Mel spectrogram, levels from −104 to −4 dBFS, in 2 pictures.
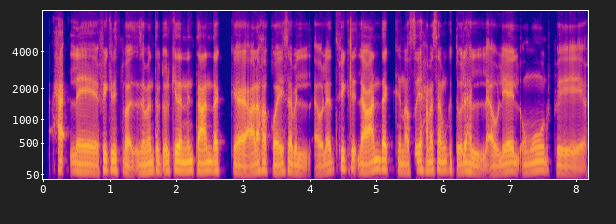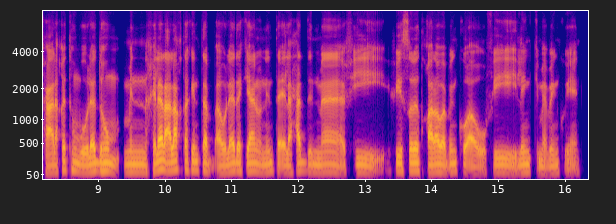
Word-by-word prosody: ح - - +2 0.2
ل 95 -3 +1
فكرة 115 -1 +1
ب - - +3
زَي 85 0 -2
ما 95 - +2
أنت 100 +1 0
بتقول 100 +1 0
كده 110 +1 +5
إن 105 -1 +2
أنت 110 +2 0
عندك 105 +2 +4
علاقة - - +4
كويسة - - +1
بالأولاد، 80 +3 -3
فكرة 125 -3 -1
لو 90 - +5
عندك 120 +2 +2
نصيحة 100 +4 -1
مثلًا 105 0 0
ممكن 105 +1 -6
تقولها 95 +3 0
لأولياء 80 +2 0
الأمور 105 +3 -3
في 75 -4 -3
في - - -1
علاقتهم 105 -2 0
بولادهم 95 +2 0
من 90 -1 -4
خلال 115 +7 +5
علاقتك 110 +2 +3
أنت 105 -1 -3
بأولادك 90 +5 -1
يعني، 100 -1 +1
وإن 85 -1 -7
أنت 95 +3 -6
إلى - - 0
حدٍ 95 -1 -2
ما 90 +1 -2
في، 85 -3 -6 0.3
في 95 - -1
صِلة 100 0 +1
قرابة 90 -1 +2
بينكم 95 +1 -5
أو - - 0
فيه 85 -1 -5
link 90 +2 -3
ما - - -6
بينكم 80 +2 -8
يعني. - - -9
95 Hz, 185 wpm, -25 LUFS, 85-105 Hz, 0.3 s, كده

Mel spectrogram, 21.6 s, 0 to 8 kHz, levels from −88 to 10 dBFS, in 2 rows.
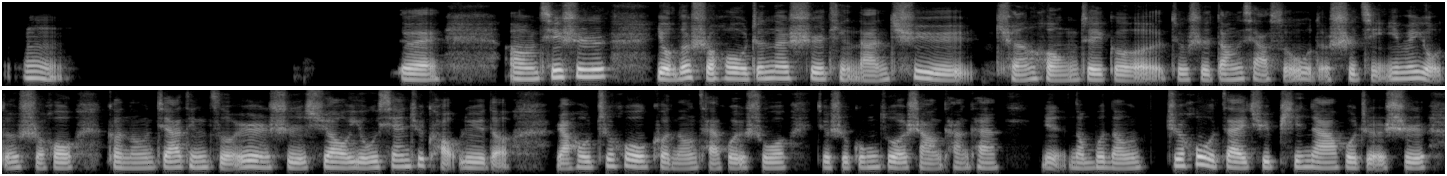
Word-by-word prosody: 嗯。 195 -3 -3 2.4
对， 155 0 +4 0.5
嗯， 170 -1 +2
其 215 +4 +5
实 230 +1 +6 0.3
有 165 -2 +8
的 190 +6 +5
时 195 - +4
候 170 0 +4
真 180 +3 0
的 185 - +3
是 185 -1 +1
挺 170 - -4
难 135 +3 -2
去 170 -4 +1
权 145 +4 -3
衡 145 -3 0
这 155 -1 +4
个 140 -2 +1
就 155 - -3
是 150 -1 -3
当 160 +3 -2
下 - - -4
所 - - -3
有 - - -1
的 - - -6
事 - - -3
情。 - - -7
因 180 0 -2
为 185 +1 +1
有 - - +2
的 155 - -2
时 165 - -5
候 145 +1 0 0.2
可 160 -2 -2
能 145 +1 -7
家 165 0 +2
庭 165 0 -3
责 145 -6 -1
任 170 -2 +3
是 150 -3 -3
需 155 - -6
要 155 -2 +4
优 155 0 0
先 180 +2 -3
去 200 - -2
考 205 - -2
虑 155 -2 0
的， - - -2 0.3
然 135 - 0
后 160 +2 +1
之 195 +4 -3
后 185 -3 +4
可 165 - -3
能 140 +1 -6
才 - - -4
会 145 - -1
说， 150 -1 -3 0.2
就 155 - -2
是 155 0 -4
工 160 +2 -4
作 160 -3 +2
上 135 -3 -5
看 150 -2 -10
看 150 -2 -6 0.3
也 - - -4
能 145 -1 -5
不 160 - +1
能 145 +1 -4 0.2
之 200 - +3
后 215 +1 +6
再 160 -3 +3
去 155 +2 -2
拼 170 +1 -5
啊， 150 -1 +1
或 150 0 +1
者 - - -1
是， 155 0 -1
160 Hz, 215 characters per minute, -21 LUFS, 150-175 Hz, 2.4 s, 有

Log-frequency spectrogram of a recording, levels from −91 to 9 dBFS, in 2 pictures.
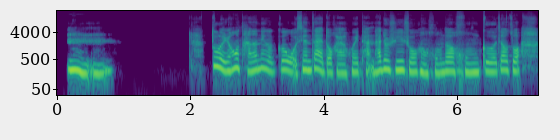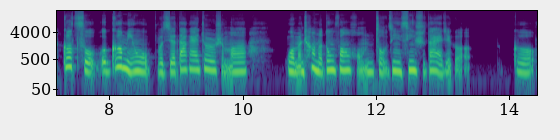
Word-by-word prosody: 嗯， 220 -7 +5 0.3
嗯。 210 - -18 1.5
对， 280 -6 +4
然 205 0 +2
后 260 +2 +3
弹 195 -4 -4
的 215 - +1
那 250 +2 0
个 215 -5 -2
歌， 225 +4 -2
我 205 -3 0
现 225 +5 0
在 230 0 +1
都 185 -2 -2
还 175 -2 -4
会 190 +3 -4
弹， 185 - -6
它 205 +3 +1
就 235 +1 +2
是 220 0 -2
一 225 - +4
首 195 -3 -2
很 190 -3 -1
红 180 +1 -4
的 200 0 +1
红 190 -1 -2
歌， 195 -1 -2
叫 225 +3 -1
做 210 -1 -2 0.4
歌 290 - +5
词 280 -6 -3 0.2
呃， 200 - +1
歌 285 +9 +4
名 205 -6 +4
我 190 - 0
不 185 - -3
记 180 +2 -4
得， - - +1
大 230 +4 +2
概 230 -1 0
就 235 +2 -1
是 220 -1 +2
什 - - -6
么， 195 +1 -1 0.6
《我 200 - +3
们 195 - +1
唱 255 +6 +2
着 195 -4 +4
东 225 +3 +3
方 220 0 +2
红 210 -2 -5
走 190 -1 -5
进 205 -1 +1
新 220 +3 +3
时 195 -2 -6
代》 205 -1 0
这 - - -5
个 - - -11 0.6
歌。 180 +1 -3
205 Hz, 245 characters per minute, -23 LUFS, 190-225 Hz, 1.5 s, 嗯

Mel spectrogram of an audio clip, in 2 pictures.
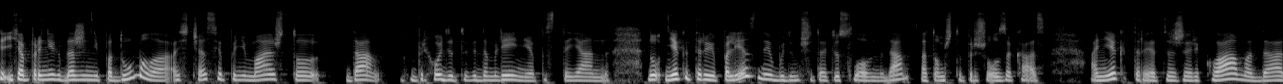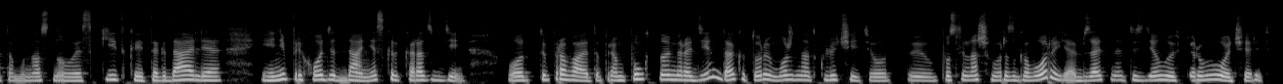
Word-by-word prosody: я 230 -3 +6
про 215 +1 +3
них 220 -1 +3
даже 210 +1 +3
не 200 -1 +1
подумала, 200 - +2
а 210 - -1
сейчас 220 +5 -3
я 245 - +3
понимаю, 210 +2 +1
что, 200 -4 -2 0.2
да, 210 +3 +1 0.3
м, 200 - -1
приходят 205 -4 +1
уведомления 195 -2 +1
постоянно. 180 -2 -4 0.3
Ну, 220 0 +5
некоторые 225 -1 +5
полезные, 230 - +3
будем 190 -1 -1
считать, 185 -2 -5
условно, 185 -3 -1
да, 235 - 0
о 180 - -1
том, 185 +2 -2
что 200 - -9
пришел 175 +1 -2
заказ, 185 0 -4 0.4
а - - 0
некоторые- 215 0 +2
это 180 +2 -2
же 180 +1 -2
реклама, 200 +3 +3
да, 180 +3 0
там 90 - -6
у - - -5
нас 180 +1 -4
новая 175 0 -1
скидка 215 +3 -3
и 180 - +1
так 185 +2 -1
далее. 195 -2 +2 0.4
И 190 -2 -1
они 215 +6 +3
приходят, 215 -2 0
да, 195 -3 +2
несколько 200 +2 -2
раз 200 +1 +1
в 195 -2 -4
день. 185 0 -4 0.4
Вот 185 0 0
ты 215 - -1
права, 210 -6 +2
это 165 - -5
прям 190 -2 -2
пункт 240 +5 0
номер 220 -2 +3
1, 235 - 0
да, 215 -1 +3
который 230 -2 0
можно 210 +1 -1
отключить. 200 -3 -4
Вот. 170 +1 -2 0.2
И 180 -2 -2
после 195 +1 -3
нашего 200 -1 -2
разговора 195 - +1
я 210 - -1
обязательно 195 +4 -1
это 200 +1 -4
сделаю 195 +1 +1
в - - -26
первую 200 +4 0
очередь. 175 -4 0
200 Hz, 175 wpm, -23 LUFS, 185-215 Hz, 0.4 s, я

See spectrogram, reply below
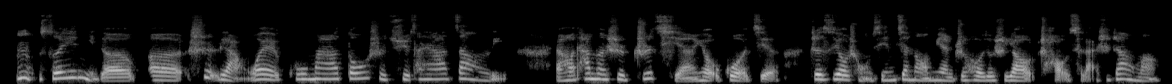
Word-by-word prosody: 嗯， 285 -1 +2
所 265 +2 +4
以 310 +2 +2
你 255 -5 +1
的 165 -7 +3
呃， 195 -2 +2
是 320 - -2
两 225 +4 -1
位 230 -1 +4
姑 245 0 -1
妈 250 +1 +2
都 270 +2 +1
是 235 -6 -4
去 225 0 -3
参 235 +1 -6
加 240 +1 -2
葬 235 -8 -3
礼， - - -7 0.5
然 - - -1
后 200 - +2
她 255 - +1
们 245 -2 +4
是 225 -2 +1
之 260 +5 -2
前 - - -2
有 - - +2
过 - - +3
节， - - -1 0.3
这 235 -1 +6
次 235 +2 -2
又 220 -3 +7
重 - - -5
新 200 -1 -4
见 220 0 0
到 195 - -1
面 185 -3 -2
之 190 - -3
后 190 -2 0
就 185 - 0
是 190 - -2
要 180 -2 +3
吵 - - -1
起 - - -5
来， - - -2
是 205 - -7
这 245 - -1
样 230 -4 0
吗？ 190 +7 -5
235 Hz, 245 characters per minute, -26 LUFS, 200-250 Hz, 0.5 s, 又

